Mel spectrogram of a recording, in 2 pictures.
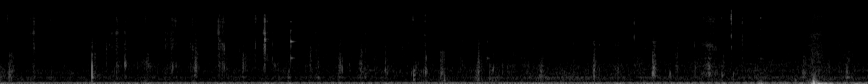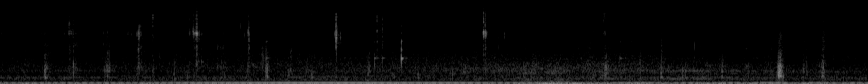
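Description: Close-up chewing and crunching of stir-fried hot and sour chicken giblets with rice, with many small crisp clicks. There is one loud knock about eight seconds in.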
